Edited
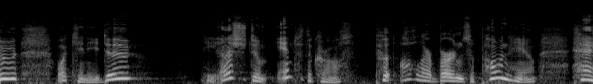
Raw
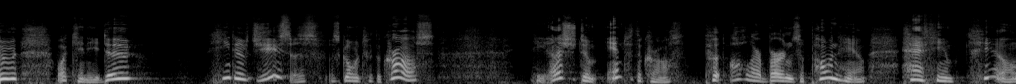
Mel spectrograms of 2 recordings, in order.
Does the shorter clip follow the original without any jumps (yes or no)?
no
